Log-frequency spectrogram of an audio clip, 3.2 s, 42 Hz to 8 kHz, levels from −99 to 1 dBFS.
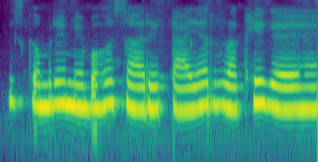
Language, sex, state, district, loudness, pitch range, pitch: Hindi, female, Jharkhand, Garhwa, -12 LUFS, 240-275 Hz, 255 Hz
